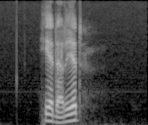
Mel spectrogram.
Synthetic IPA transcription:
heːd̪aɾeːd̪

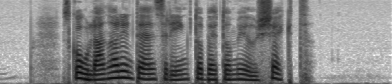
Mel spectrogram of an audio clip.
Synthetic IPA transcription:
skuːlanɦaɾɪnt̪əɛnsɾɪŋt̪ɔbɛt̪ːɔmɪʉɵ̟ːʂɛkt̪

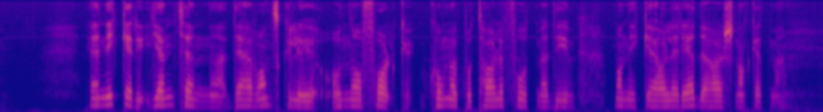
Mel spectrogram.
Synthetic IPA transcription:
jæɪnɪkəɾjɛnçɛnəd̪eːæːɾʋɑnskəlɪɔ̰noːfɔlkʰːɔmːəpʰoːt̪ʰɑːləfuːt̪meːd̪iːmɑnɪkːəɑləɾeːd̪əhɑːʂnɑkːət̪mḛː

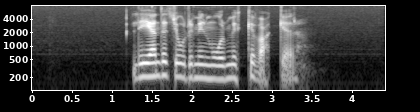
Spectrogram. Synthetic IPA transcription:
leːənd̪ət̪ʰjuːɖəmɪnmuːɾmʏkːəva̰kːə̰ɾ

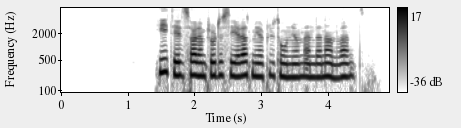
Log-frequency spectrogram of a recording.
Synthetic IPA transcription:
hiːt̪ʰɪlshaɖɛnpʰɾʊd̪ɵseːɾat̪meːɾpʰlɵt̪ʰuːnɪɵmɛnd̪ɛnanvɛnt̪

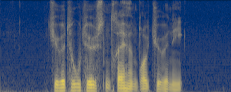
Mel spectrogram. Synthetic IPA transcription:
çʉːət̪ʰuːt̪ʰʉːsn̩t̪ʰʁeːɦʉnd̪ʁəoːɕʉːənḭː

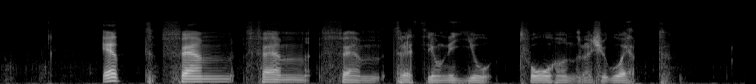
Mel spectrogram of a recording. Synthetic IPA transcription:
ɛt̪fɛmfɛmfɛmt̪ʰɾɛt̪ʰːɪʊniːʊ | t̪ʰv̥oːɦɵnd̪ɾaɕʉ̟ːɡʊɛt̪ː

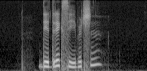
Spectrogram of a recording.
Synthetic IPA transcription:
d̪ɪd̪ɾɪksiːʋɪʈʃn̩

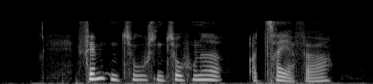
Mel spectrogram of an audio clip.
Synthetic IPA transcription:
femd̥n̩t͡sʰṵːsn̩t͡sʰo̝̰ːhunɐð̞ˠ | ʔɒ̽t͡sʰʁɛ̰ːɒfɶɐ

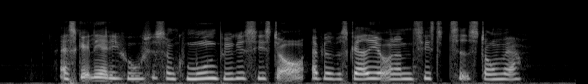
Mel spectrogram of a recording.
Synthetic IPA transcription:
æsɡ̥el̰iəæd̥ihuːsəsɒ̽mkʰo̝muːnn̩b̥yɡ̥əð̩ˠsisd̥əɒ̰ːæɐb̥le̝ːð̩ˠbe̝sɡ̥ɛð̞ˠiɔ̽n̰ɐd̥ensisd̥ə̥t͡sʰið̰ˠsd̥ɒːmʋæɐ̰

